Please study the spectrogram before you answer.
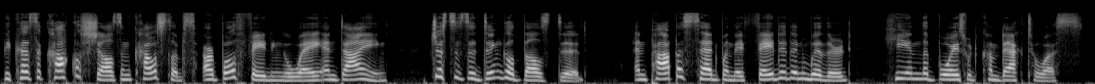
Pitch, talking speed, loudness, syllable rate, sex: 225 Hz, 190 wpm, -20 LUFS, 5.0 syllables/s, female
